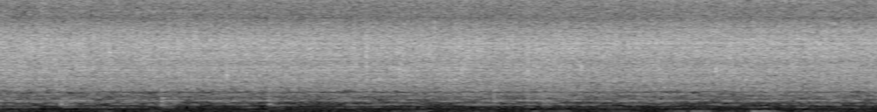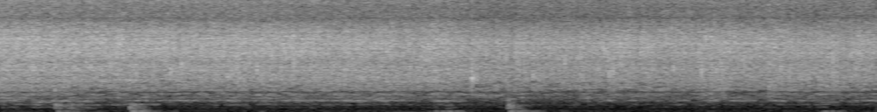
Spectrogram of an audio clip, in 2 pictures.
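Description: Bitter gourd, dried shrimp and anchovies sizzling in hot oil in a wok: a steady frying hiss. A wooden spatula stirring them knocks against the pan a few times, around five seconds in and again near seven.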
